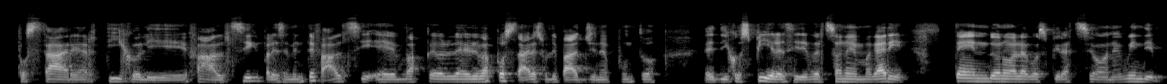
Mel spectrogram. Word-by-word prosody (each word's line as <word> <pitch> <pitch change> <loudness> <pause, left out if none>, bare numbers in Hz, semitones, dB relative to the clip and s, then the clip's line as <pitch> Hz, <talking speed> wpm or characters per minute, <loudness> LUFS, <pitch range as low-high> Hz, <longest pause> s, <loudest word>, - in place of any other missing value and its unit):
postare 120 -2 +2
articoli 110 -4 -7
falsi, 155 +10 -2
palesemente 115 +6 -4
falsi, 130 -6 -3
e 115 0 -3
va 120 +1 -6
p - - -19
le 125 0 -2
le 125 - -1
va 130 +1 0
a - - -8
postare 165 0 +3
sulle 120 - -4
pagine 110 +1 +1
appunto, 120 +2 -12 0.4
ehm, - - -3
di 120 - -6
conspiracy, 125 -2 +3
di 115 0 -1
persone 125 +2 +2
e - - 0
magari 120 0 +2 0.4
tendono 140 -3 +3
alla 125 -1 0
cospirazione. 120 -1 +1
Quindi 135 - -4
120 Hz, 140 wpm, -24 LUFS, 115-130 Hz, 0.4 s, postare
